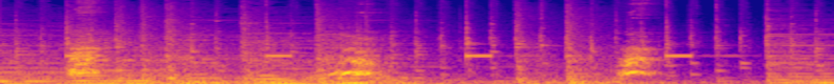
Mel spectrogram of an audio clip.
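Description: Music with a steady beat, with a dog barking three times, roughly a second and a half apart.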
